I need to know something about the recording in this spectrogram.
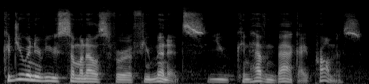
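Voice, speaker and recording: An actor playing a concerned psychologist in an audio drama, a man who is earnest, measured and gently pressing. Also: mid-range voice, big pitch swings. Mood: polite, authoritative. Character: concerned, probing male psychologist, earnest and cautioning.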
